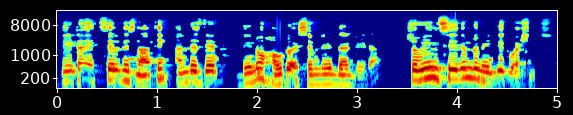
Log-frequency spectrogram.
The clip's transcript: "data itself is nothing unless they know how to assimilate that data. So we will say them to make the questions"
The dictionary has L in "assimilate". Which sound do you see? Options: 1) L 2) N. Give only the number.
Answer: 2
